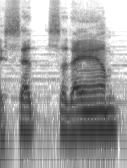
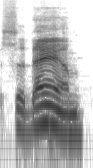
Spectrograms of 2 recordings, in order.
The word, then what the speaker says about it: Saddam: Uh because the CIA profile profilers told Bush that pronouncing it Saddam was an insult in in Iraq in the Iraq language because it pronouncing that way actually means dog I think.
